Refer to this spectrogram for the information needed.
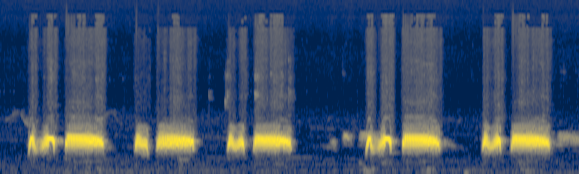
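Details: Spotted dove giving a fast series of 'thúc gù' urging coos, played daily to train decoy birds: five phrases, each a short warbled double note and a sustained purr, about one phrase every one and a half seconds.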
